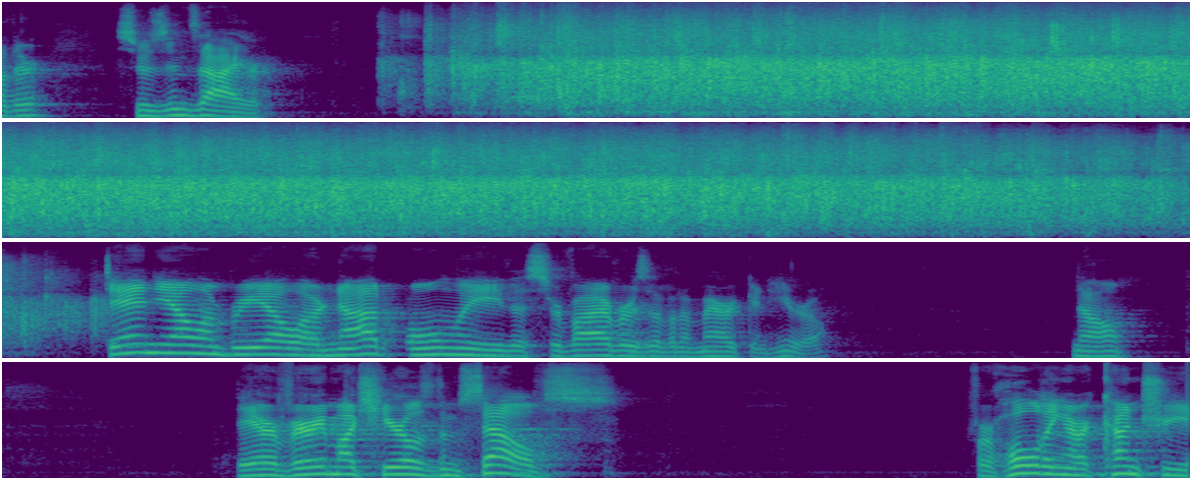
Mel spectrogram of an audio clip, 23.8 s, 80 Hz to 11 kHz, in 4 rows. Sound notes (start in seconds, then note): 10.1 applause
